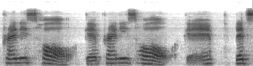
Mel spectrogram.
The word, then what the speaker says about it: Prentice Hall: And then Anna's number 2, the word is Prentice Hall, Prentice Hall, okay?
